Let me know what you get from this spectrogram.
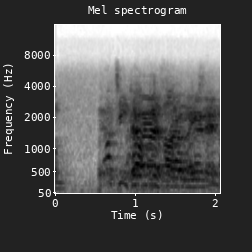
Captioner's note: men chattering indistinctly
